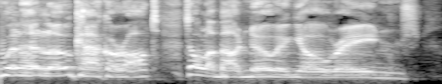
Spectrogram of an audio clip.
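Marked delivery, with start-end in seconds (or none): 0.0-1.6 pitched-up anime character voice. Showing vocal range with an example, Vegeta voice. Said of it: "even with like Vegeta".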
